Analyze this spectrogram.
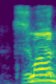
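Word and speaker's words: Sláinte: Patrick's Day right now yeah home and drink Sloan Cheers that's how you say cheers in Ireland Slainte cheerio that's because it's Irish it's spelled like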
